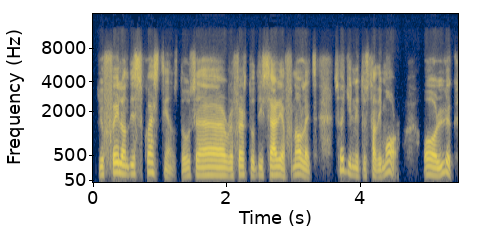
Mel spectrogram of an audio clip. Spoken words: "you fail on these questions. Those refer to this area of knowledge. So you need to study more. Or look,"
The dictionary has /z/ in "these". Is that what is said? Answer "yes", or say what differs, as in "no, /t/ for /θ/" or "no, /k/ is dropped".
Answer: no, /s/ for /z/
